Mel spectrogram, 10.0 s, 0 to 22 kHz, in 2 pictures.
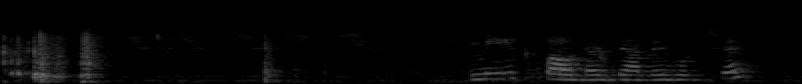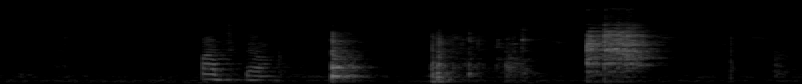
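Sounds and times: spoon scraping a bowl: 8.7s - 9.2s.

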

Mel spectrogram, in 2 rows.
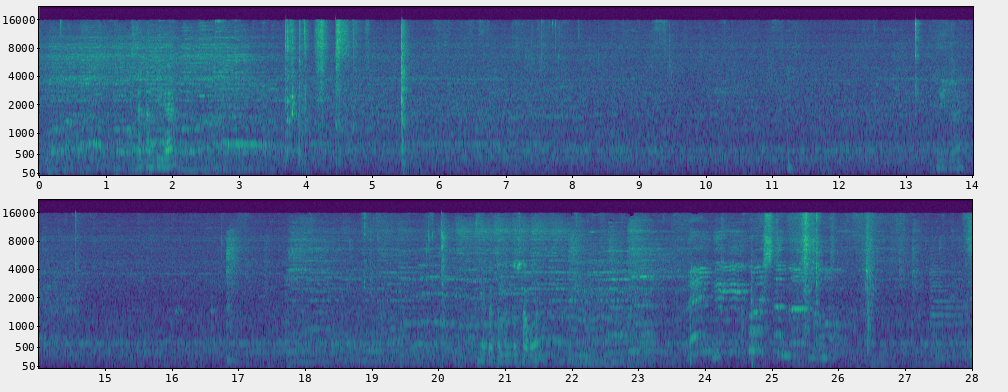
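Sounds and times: steady background hum: 0.0s - 28.0s.

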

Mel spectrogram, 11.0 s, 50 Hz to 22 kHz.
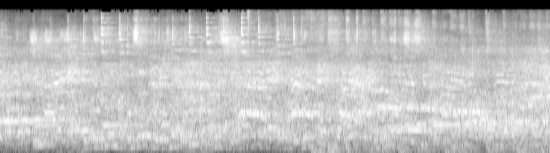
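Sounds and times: children's voices: 0.0s - 11.0s
crowd cheering and shouting: 0.0s - 11.0s.

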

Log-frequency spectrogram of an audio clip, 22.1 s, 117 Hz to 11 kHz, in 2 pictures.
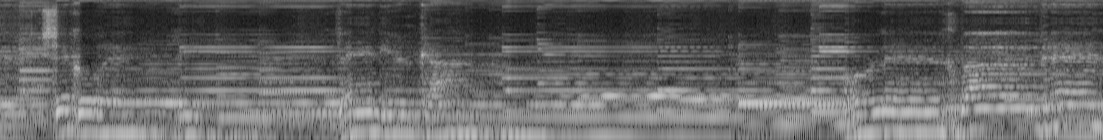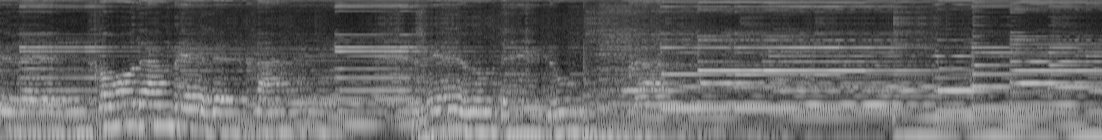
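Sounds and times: man singing: 0.0s - 6.1s, 8.3s - 19.8s
guitar: 0.0s - 22.0s
keyboard: 0.0s - 22.0s.

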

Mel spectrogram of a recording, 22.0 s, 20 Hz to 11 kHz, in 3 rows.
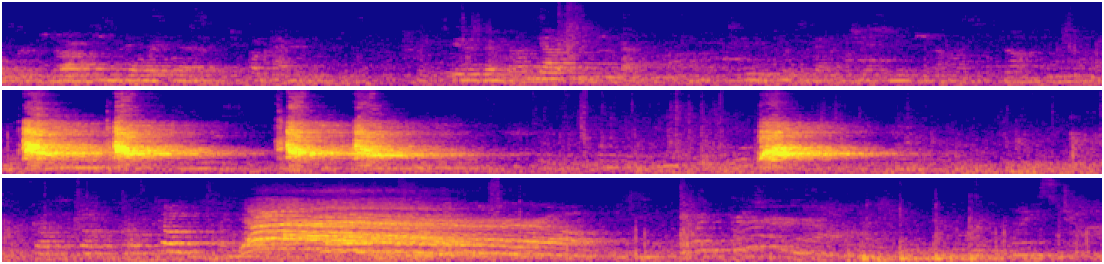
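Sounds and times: small dog barking: 7.4s - 10.4s, 12.4s - 13.2s.

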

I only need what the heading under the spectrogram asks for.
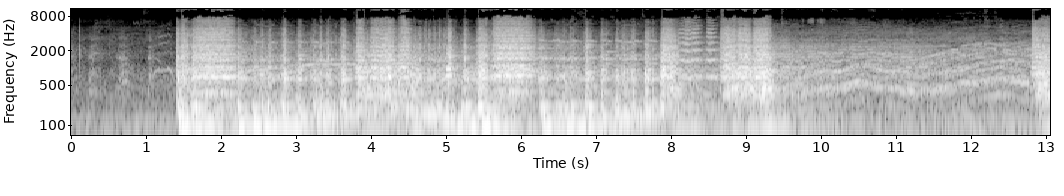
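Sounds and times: heavy drum hits: 1.4s - 7.5s
marching band playing: 1.4s - 13.0s.

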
